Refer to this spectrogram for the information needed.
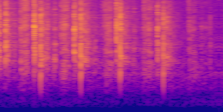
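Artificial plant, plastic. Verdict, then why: Fake. A fake plastic plant from IKEA is tapped and handled, giving quick, crinkly, rattly clicks that are bright and high with almost no low end. The taps come in short bursts about every fifth of a second and fade into a faint rustle by the end.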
